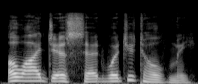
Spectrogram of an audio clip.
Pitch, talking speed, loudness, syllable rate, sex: 135 Hz, 240 wpm, -17 LUFS, 4.4 syllables/s, male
